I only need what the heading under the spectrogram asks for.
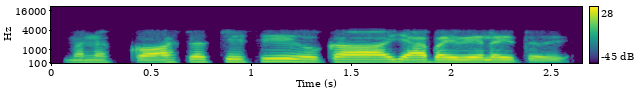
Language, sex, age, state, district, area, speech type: Telugu, male, 18-30, Telangana, Nagarkurnool, urban, conversation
